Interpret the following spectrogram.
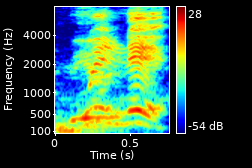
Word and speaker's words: Gwinnett: Okay, she said she's from Gwinnett County. Get it right. Gwinnett, okay?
